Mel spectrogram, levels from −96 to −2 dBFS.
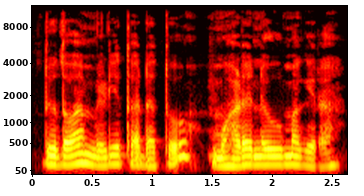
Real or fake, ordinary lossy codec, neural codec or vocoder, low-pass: real; none; none; 10.8 kHz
